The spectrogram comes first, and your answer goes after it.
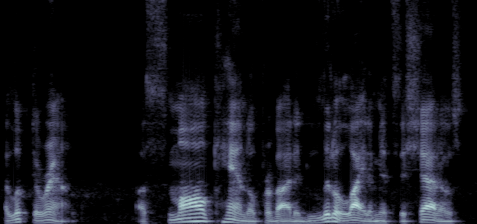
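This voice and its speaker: A man's voice: a bass voice, very animated, moderate pace, darkish tone, breathy edge. A man narrating a story as a scripted audiobook reading.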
